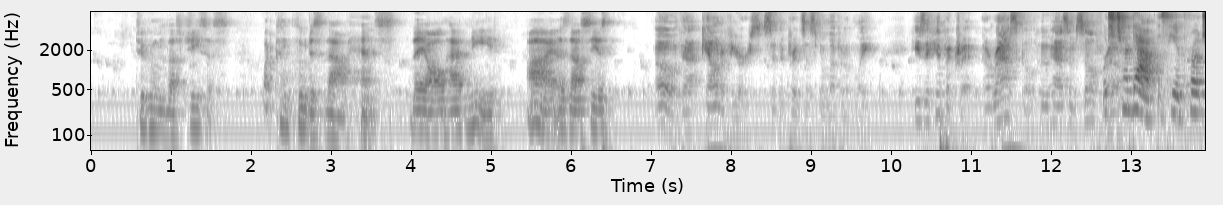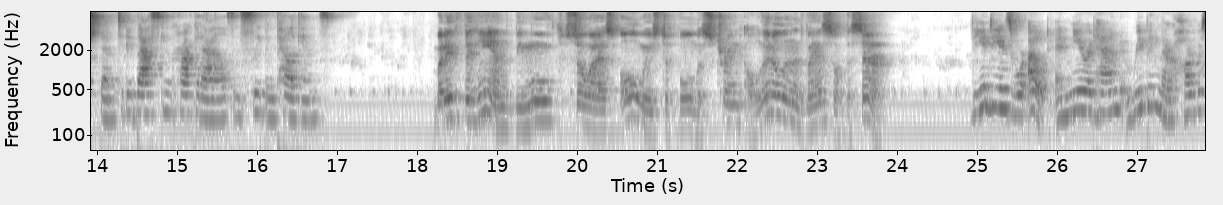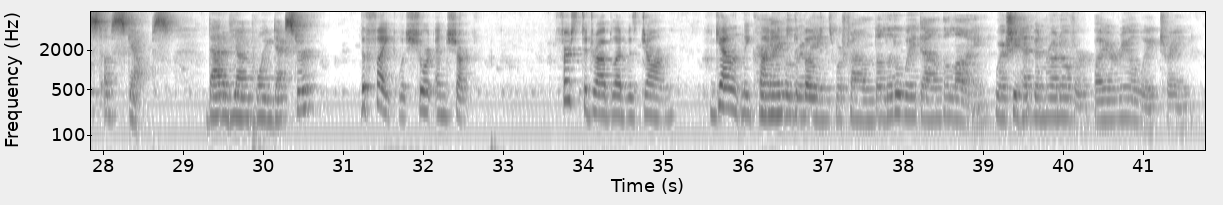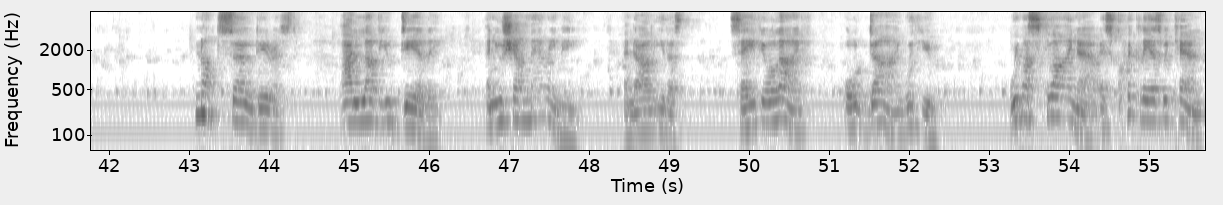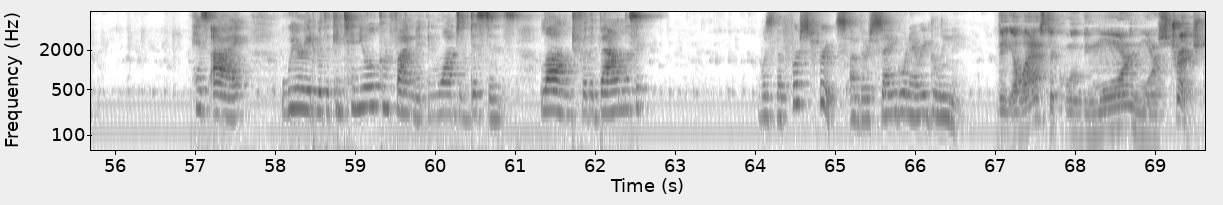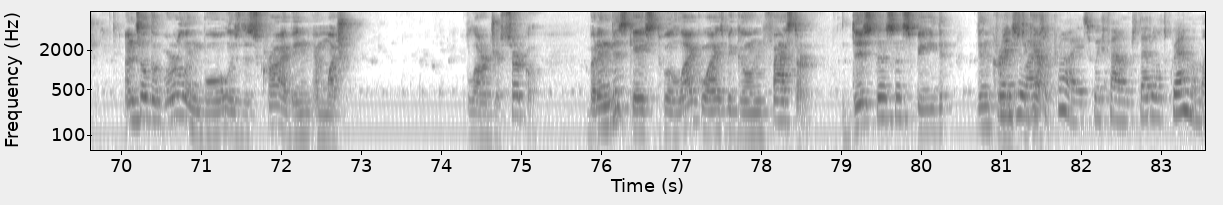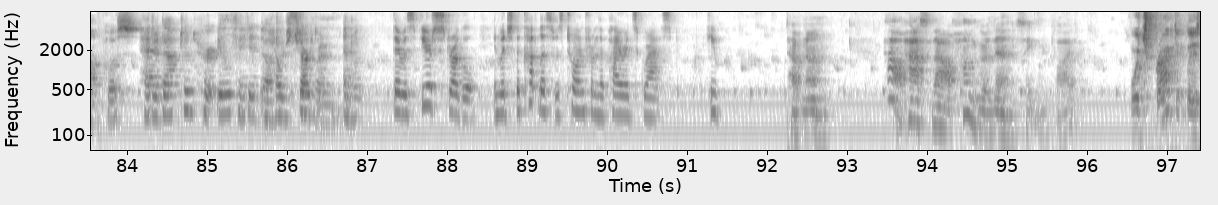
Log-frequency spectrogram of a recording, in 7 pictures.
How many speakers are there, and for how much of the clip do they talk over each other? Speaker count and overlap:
8, about 4%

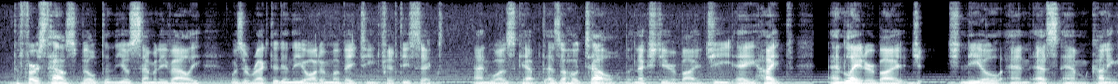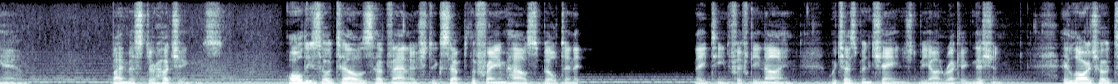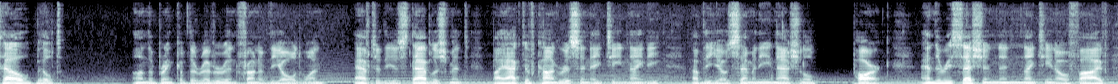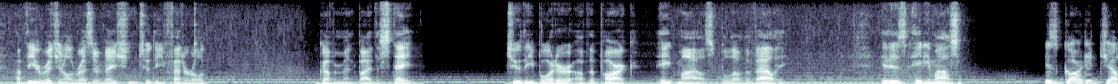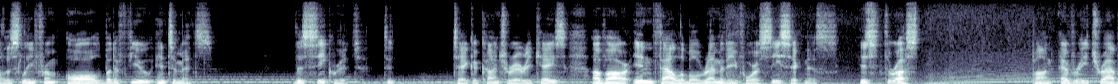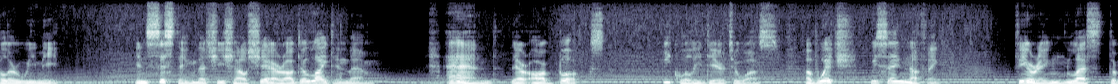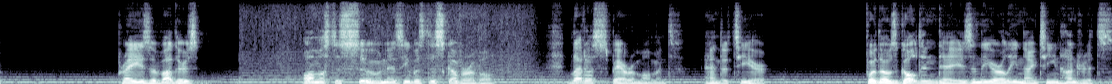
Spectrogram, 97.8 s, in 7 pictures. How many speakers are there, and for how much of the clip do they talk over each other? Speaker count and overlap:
1, no overlap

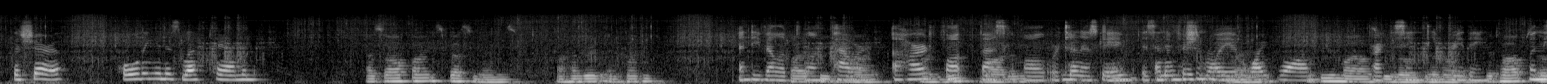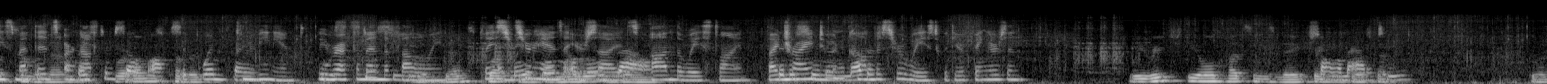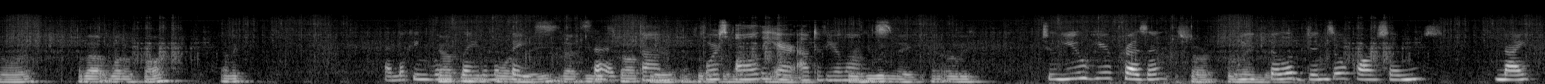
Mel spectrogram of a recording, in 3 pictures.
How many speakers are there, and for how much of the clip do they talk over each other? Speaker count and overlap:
3, about 48%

